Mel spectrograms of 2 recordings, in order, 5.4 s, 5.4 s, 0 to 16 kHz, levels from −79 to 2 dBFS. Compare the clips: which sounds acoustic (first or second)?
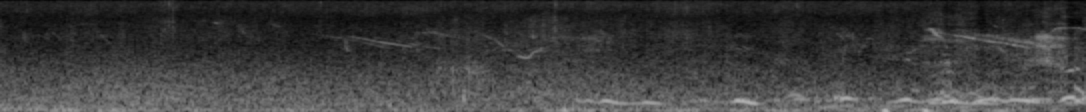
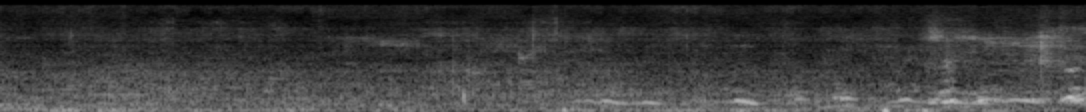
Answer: first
